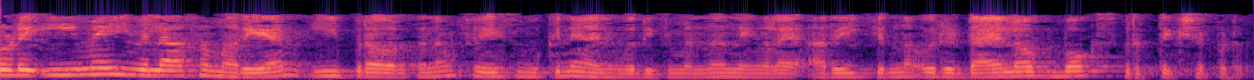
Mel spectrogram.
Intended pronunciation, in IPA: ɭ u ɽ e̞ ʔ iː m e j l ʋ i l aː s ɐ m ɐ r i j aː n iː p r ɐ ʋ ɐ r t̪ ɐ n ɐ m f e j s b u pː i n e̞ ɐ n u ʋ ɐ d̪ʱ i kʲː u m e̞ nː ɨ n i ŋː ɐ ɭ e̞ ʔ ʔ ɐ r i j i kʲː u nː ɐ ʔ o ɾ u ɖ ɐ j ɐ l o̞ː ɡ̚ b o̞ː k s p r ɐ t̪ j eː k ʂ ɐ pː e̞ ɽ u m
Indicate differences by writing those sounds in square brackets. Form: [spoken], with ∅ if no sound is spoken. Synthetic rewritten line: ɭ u ɽ e̞ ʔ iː m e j l ʋ i l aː s ɐ m ɐ r i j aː n iː p r ɐ ʋ ɐ r t̪ ɐ n ɐ m f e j s b u [kː] i n e̞ ɐ n u ʋ ɐ d̪ʱ i kʲː u m e̞ nː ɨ n i ŋː ɐ ɭ e̞ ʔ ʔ ɐ r i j i kʲː u nː ɐ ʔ o ɾ u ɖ ɐ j ɐ l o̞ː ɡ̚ b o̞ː k s p r ɐ t̪ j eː k ʂ ɐ pː e̞ ɽ u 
